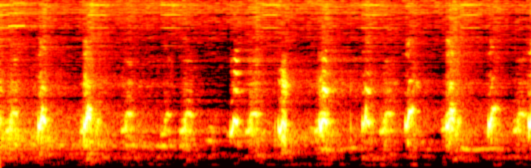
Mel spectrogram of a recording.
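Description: A male white-breasted waterhen gives a steady run of hoarse, mid-pitched croaking notes, roughly two or three a second, some louder than others.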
